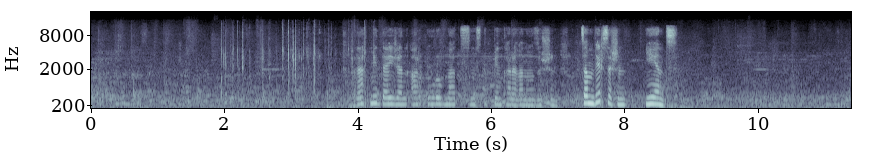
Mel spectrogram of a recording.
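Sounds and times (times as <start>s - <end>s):
low noise: 0.0s - 11.3s
typing on a computer keyboard: 1.9s - 4.4s
speech: 4.0s - 8.9s.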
